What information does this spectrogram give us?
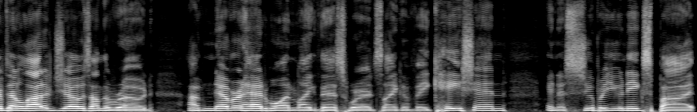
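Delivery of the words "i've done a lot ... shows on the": plain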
